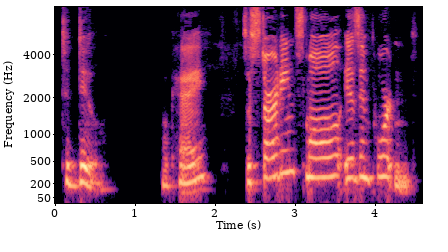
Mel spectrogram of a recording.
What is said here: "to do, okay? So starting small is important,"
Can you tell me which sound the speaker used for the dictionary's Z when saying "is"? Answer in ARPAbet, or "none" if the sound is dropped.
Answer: Z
